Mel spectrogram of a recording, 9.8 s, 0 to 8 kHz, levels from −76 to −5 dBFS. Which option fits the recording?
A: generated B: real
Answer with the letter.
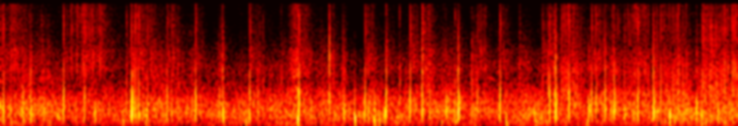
B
